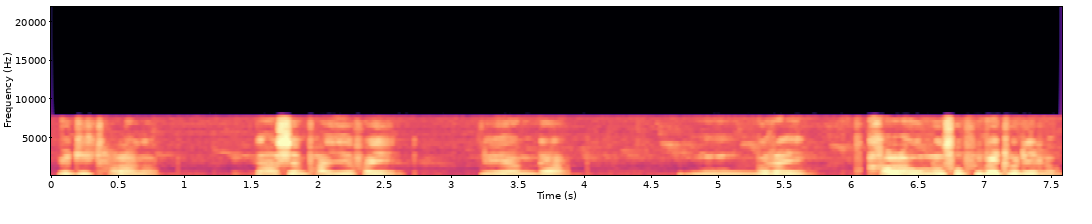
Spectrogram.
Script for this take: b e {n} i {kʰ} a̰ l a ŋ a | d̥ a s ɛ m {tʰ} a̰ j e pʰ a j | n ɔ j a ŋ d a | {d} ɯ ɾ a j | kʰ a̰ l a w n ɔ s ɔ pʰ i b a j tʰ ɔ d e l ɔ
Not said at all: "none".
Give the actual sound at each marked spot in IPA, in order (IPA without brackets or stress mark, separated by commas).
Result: d, tʰ, pʰ, b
